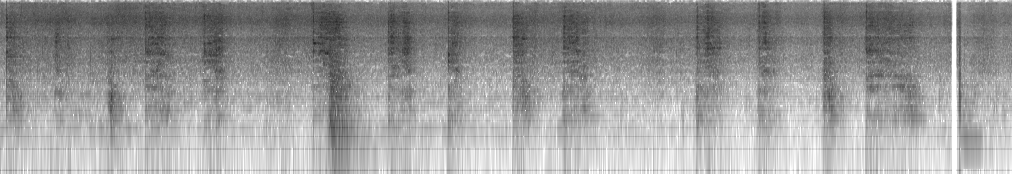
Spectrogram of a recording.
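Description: Vegetables such as green peas, capsicum and beans are stirred and fried in a pan, a constant sizzle broken by repeated rhythmic scraping strokes of a spoon, close and fairly loud with no voices.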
